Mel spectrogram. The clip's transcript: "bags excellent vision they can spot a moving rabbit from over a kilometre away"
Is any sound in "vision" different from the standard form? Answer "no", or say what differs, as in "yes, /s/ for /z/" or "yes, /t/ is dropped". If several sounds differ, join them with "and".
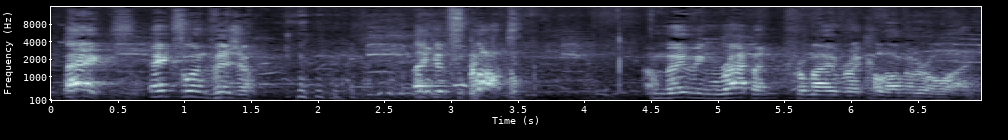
no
